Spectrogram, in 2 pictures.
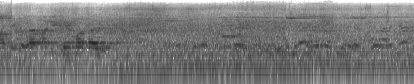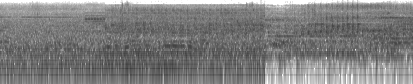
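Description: Busy street traffic noise with people talking. The low rumble of traffic drops out about eight and a half seconds in.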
